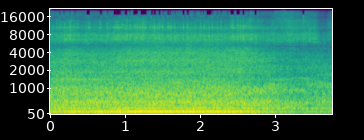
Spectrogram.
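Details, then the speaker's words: LG 6000 BTU window air conditioner running, recorded from outside facing the compressor: steady low compressor hum with a soft fan rush, even and unbroken before easing off, normal running. "There it is, up and running. That's really take a second to get out all the hot air."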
